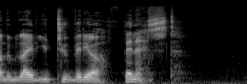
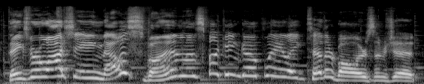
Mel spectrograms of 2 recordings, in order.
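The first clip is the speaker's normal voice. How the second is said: high, loud, breezy mock kid; mock kid voice, higher and louder; carefree kid impression; 4 dB louder than usual. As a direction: toss it off like an oblivious kid heading to recess. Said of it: "They're just like".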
